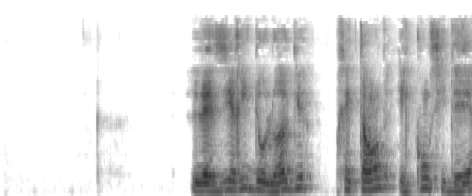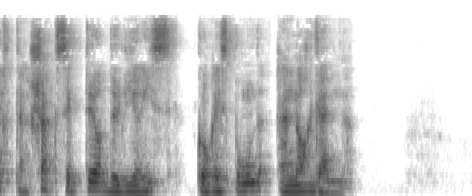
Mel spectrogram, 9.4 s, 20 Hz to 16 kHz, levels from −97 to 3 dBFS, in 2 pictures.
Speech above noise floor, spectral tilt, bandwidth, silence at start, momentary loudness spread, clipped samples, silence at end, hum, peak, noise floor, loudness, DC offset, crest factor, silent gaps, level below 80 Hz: 63 dB; -4 dB/octave; 11.5 kHz; 1.9 s; 9 LU; under 0.1%; 1.2 s; none; -6 dBFS; -89 dBFS; -27 LUFS; under 0.1%; 24 dB; none; -70 dBFS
